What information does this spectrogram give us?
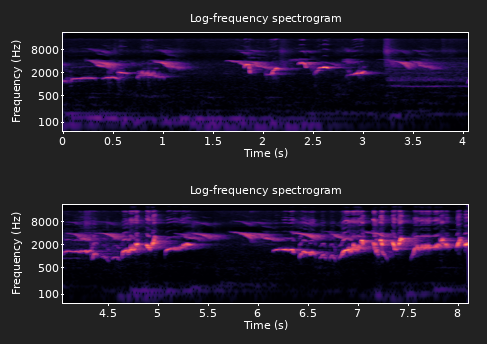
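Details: Song of a white-rumped shama from Medan, meant to provoke a caged bird into singing; short whistled phrases building into dense, loud warbling sweeps, with a low hum underneath.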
